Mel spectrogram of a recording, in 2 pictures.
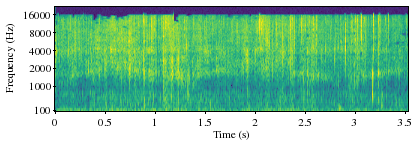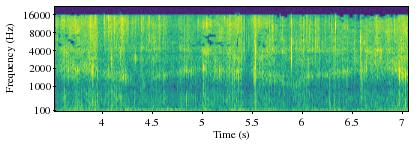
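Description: Purple nitrile gloves, glossy with lotion, are rubbed together above a microphone with the fingers interlaced. The result is a steady, quiet stream of bright, wet crackling and sticky crinkling, with short sharp snaps scattered throughout and almost no low end.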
